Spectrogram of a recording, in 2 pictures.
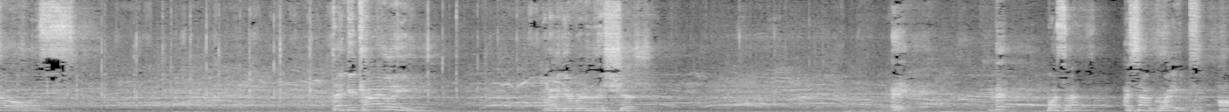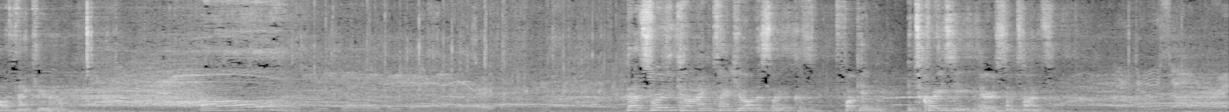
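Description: A rock band plays electric guitars and drums.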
